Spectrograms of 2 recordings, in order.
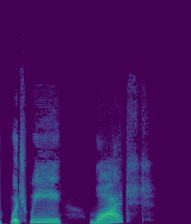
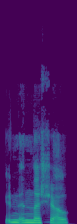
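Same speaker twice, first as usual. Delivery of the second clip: usual speaking voice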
